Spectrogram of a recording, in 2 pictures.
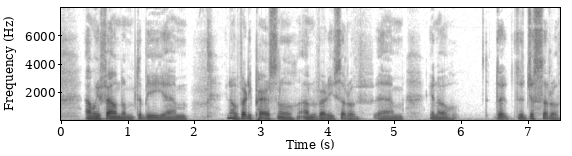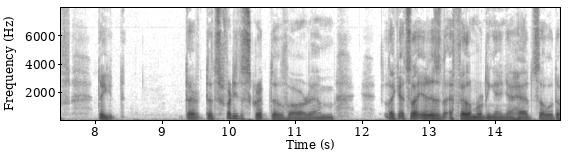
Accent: Ireland; I think as Irish people, we were always telling stories.

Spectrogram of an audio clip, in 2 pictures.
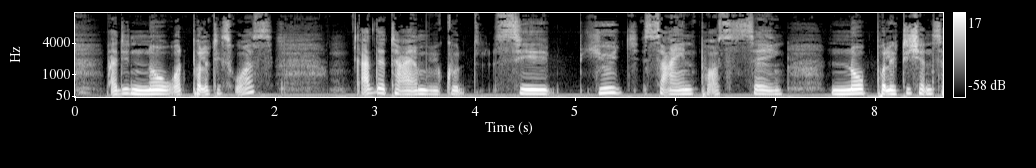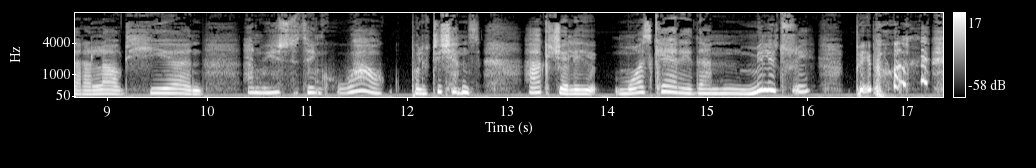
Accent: Uganda; I was born and raised in Uganda.

